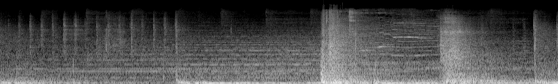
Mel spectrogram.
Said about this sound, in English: He moves round another corner and, still with his gun raised, he kicks open another door.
